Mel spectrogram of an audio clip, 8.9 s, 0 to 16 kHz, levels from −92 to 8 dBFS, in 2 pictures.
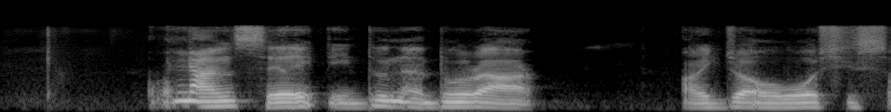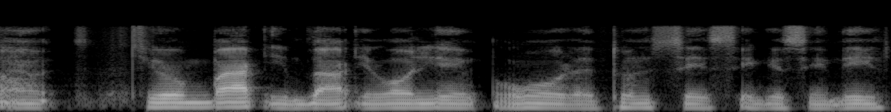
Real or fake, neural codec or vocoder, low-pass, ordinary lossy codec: fake; codec, 16 kHz, 1 kbps, FunCodec, trained on LibriTTS, 50 frames a second; 7.2 kHz; none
